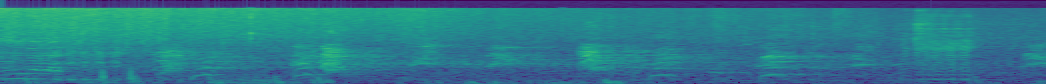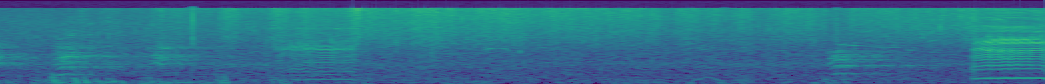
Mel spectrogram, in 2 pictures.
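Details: Recently weaned Zwartbles lambs on a County Kilkenny farm in Ireland, flocking around the farmer after dogs barked: a run of short, wavering harmonic bleats from several lambs, repeated every second or so, with a woman talking and laughing between them.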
